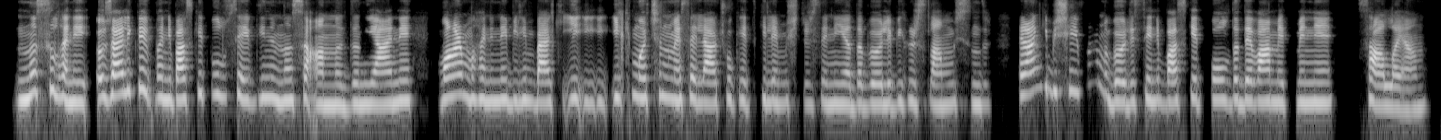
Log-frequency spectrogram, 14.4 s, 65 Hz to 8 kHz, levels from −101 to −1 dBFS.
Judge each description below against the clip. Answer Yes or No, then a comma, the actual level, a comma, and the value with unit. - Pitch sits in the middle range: No, high, 245 Hz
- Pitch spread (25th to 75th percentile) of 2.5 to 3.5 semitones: Yes, average, 3.2 semitones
